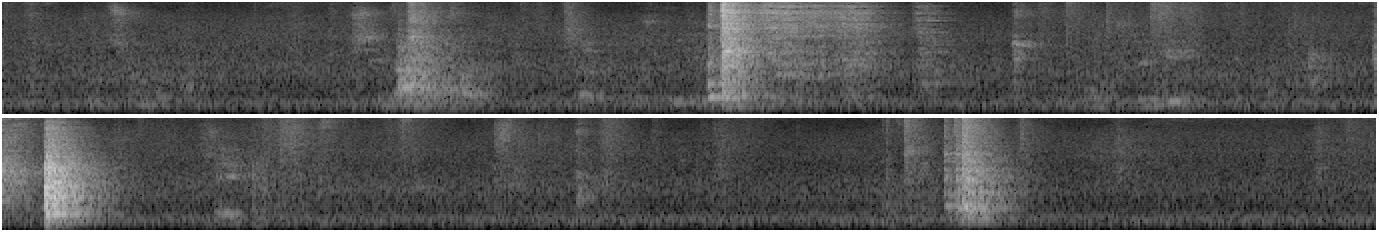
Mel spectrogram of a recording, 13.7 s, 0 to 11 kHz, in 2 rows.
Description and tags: FX - manipular objetos de cocina 6
food, kitchen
